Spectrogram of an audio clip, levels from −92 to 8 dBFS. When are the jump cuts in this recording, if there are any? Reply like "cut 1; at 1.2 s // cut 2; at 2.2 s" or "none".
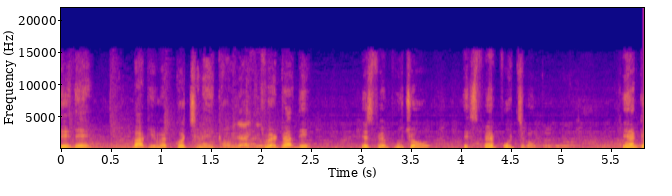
cut 1; at 2.0 s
